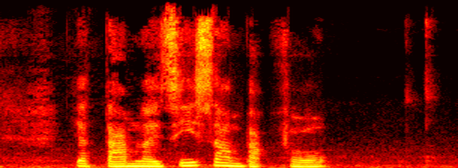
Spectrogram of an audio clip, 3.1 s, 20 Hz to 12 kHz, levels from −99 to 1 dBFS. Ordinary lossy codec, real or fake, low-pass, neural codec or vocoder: Opus, 32 kbps; real; 10.8 kHz; none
